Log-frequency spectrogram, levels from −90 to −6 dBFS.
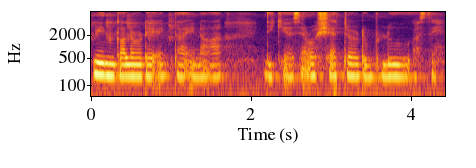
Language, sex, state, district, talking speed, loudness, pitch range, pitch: Nagamese, female, Nagaland, Dimapur, 160 wpm, -16 LUFS, 170-180 Hz, 175 Hz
